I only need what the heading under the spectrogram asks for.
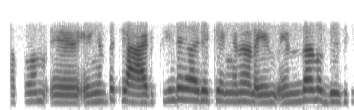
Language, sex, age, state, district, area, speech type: Malayalam, female, 30-45, Kerala, Wayanad, rural, conversation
